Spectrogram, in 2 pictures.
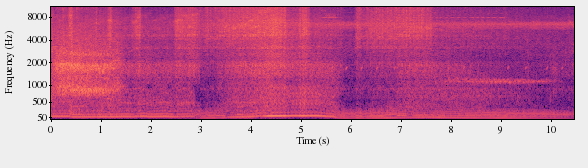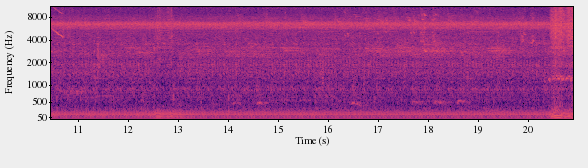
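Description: A heavy vehicle's engine rumbles and revs up and down.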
